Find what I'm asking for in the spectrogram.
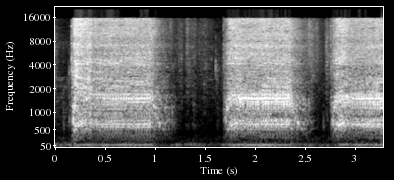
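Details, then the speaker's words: Battery-powered portable jet cleaner pressure washer after repair (previously hummed and got hot but motor wouldn't turn, no water); steady motor whine with spray hiss in even bursts, quieter and smoother: normal running. "Siap dipergunakan untuk cuci motor ataupun mobil dan suaranya lebih kalem ya, lebih halus."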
